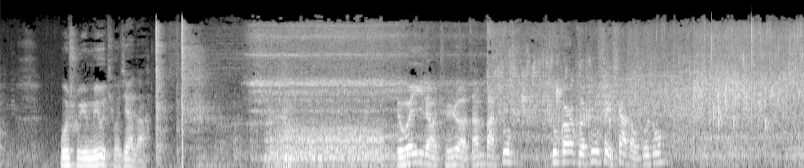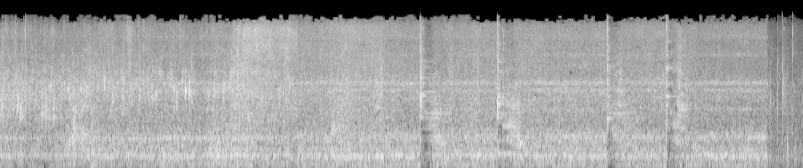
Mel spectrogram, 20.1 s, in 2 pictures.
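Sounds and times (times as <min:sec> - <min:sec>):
meat sizzling in hot oil: 0:03.0 - 0:20.0
spatula scraping wok: 0:10.3 - 0:19.6.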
